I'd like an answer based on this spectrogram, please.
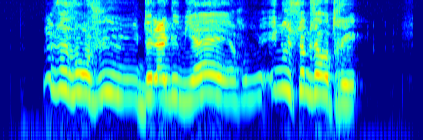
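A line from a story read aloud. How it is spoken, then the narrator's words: Stammering in unison. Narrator (French): balbutièrent-ils tous les deux ensemble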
